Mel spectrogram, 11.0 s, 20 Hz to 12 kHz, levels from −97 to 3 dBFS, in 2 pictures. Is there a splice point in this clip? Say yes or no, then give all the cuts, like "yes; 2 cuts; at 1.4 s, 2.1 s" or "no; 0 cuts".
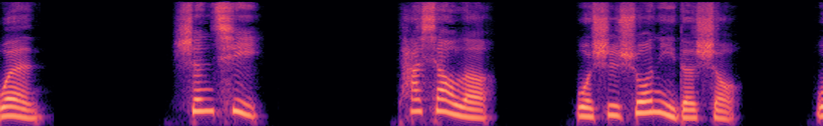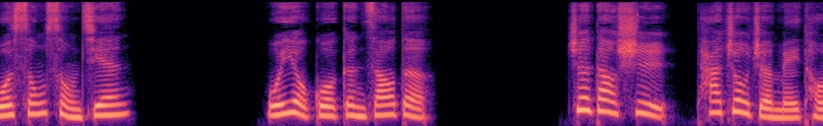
yes; 2 cuts; at 3.5 s, 5.2 s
